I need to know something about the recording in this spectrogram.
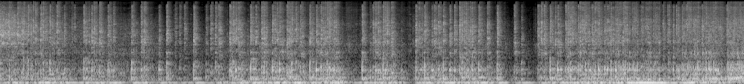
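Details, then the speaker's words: Race car engine after a Holley 4412 carburetor rebuild with new gaskets, on a cold day: revs rise unevenly with sags and stumbles between blips, slightly better throttle response but still lagging; owner suspects vacuum leaks and timing off from weather change. "as I'm sure you guys can hear it does have a little bit better throttle response but it is still lagging up"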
